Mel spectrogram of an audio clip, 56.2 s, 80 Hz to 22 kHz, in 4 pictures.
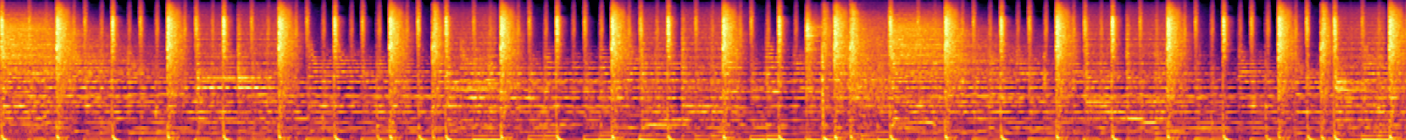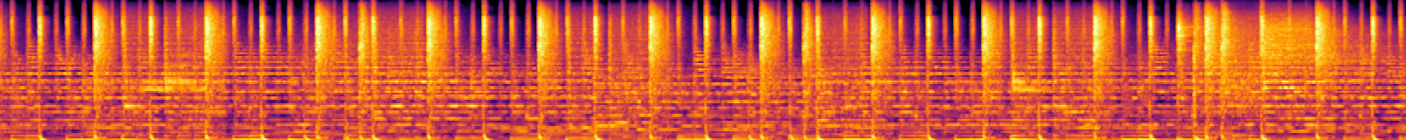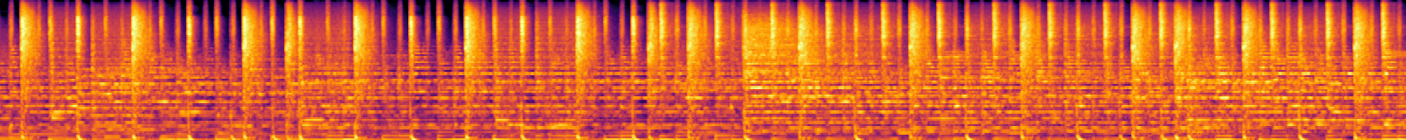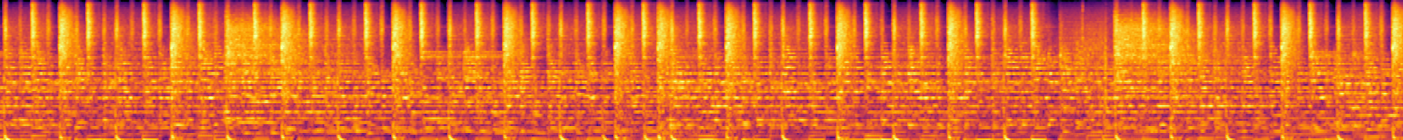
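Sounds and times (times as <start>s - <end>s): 
sci-fi robot evolution sound loop: 0.0s - 56.2s.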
